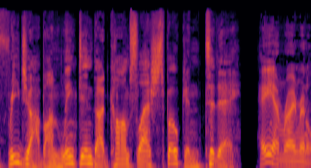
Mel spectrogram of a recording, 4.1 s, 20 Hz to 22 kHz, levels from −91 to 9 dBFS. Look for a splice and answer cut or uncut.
cut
